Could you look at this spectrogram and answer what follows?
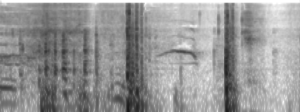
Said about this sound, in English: Also, we can't bang on this table.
